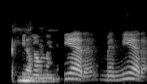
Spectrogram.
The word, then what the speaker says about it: Pinot Meunier: Vea, Es que no, ajá, ¿cómo lo pronuncias? Bienvenida. Pinot Meunier, ajá.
